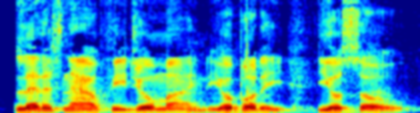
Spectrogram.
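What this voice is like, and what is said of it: Radio announcer voice. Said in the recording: “That's the radio bit. ... do the voice.”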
